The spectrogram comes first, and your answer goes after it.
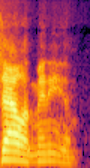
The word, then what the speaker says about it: aluminium: What is aluminium? Right. I am not getting into that on stream. Go away. It's the correct way to say aluminum.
